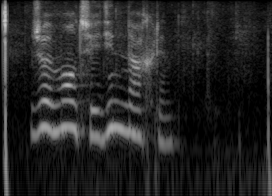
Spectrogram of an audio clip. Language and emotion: Russian, angry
